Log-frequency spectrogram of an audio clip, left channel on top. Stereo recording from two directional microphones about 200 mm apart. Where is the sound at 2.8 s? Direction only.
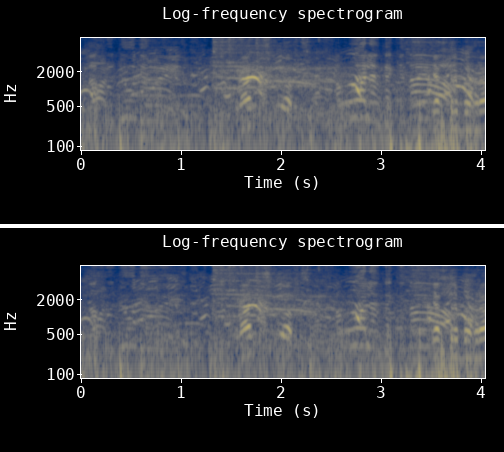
55° left (ahead or behind).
